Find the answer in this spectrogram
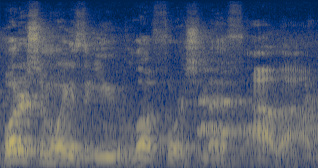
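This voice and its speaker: A man's voice: mid-range voice, lively intonation, moderate pace. Upbeat male host in an echoey cafe. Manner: upbeat, affirming interviewer. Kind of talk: casual interview chat. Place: coffee shop. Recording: echoey cafe with crowd noise.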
